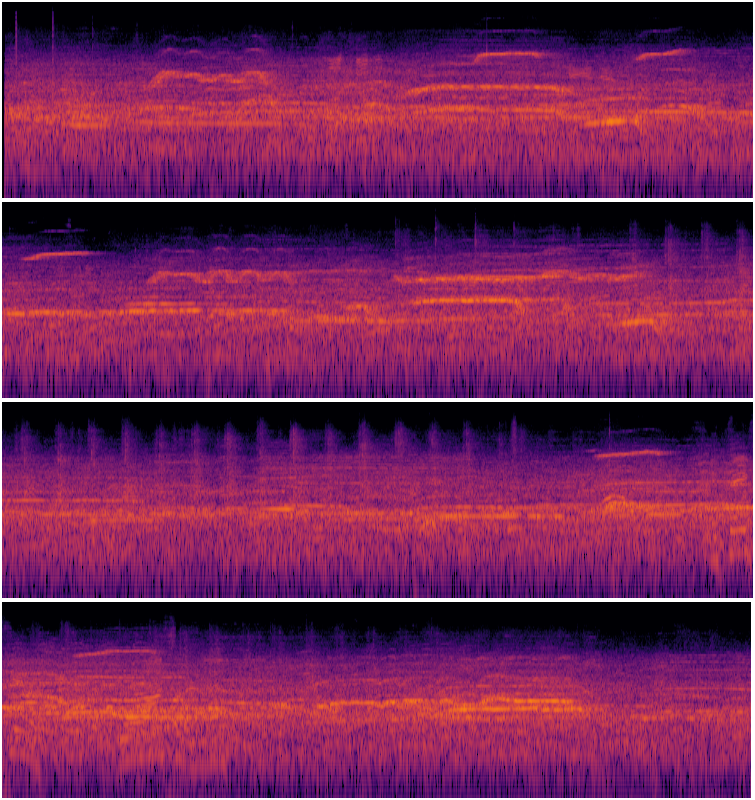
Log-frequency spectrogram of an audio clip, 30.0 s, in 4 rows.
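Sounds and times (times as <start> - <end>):
crowd: 0.0 - 30.0.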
